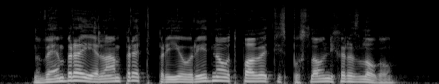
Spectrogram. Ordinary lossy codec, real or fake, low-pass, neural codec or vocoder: none; real; 19.8 kHz; none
